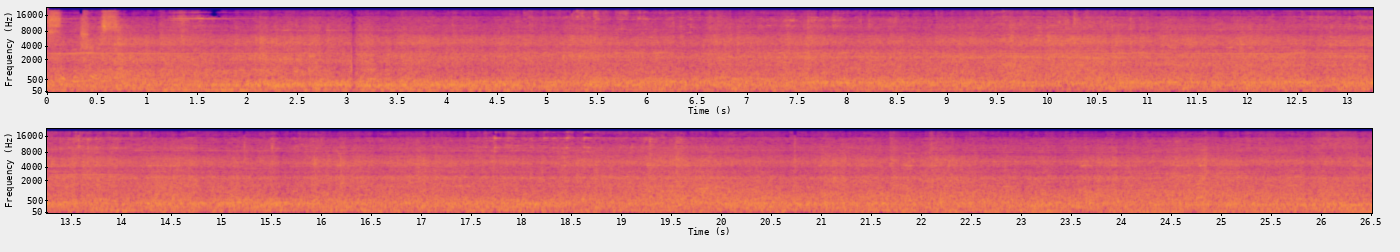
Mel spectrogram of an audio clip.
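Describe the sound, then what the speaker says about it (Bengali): A train rolls past at night after heavy rain with hail, a loud, sustained low rumble and roar that holds steady for the whole stretch, broad and close. "এখানে আবার ট্রেন আসতেছে"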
